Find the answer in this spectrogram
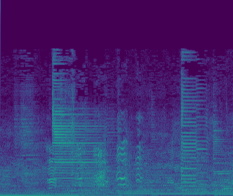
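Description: Solo steel-string acoustic guitar playing the song's instrumental outro, with a low bass note ringing under picked higher notes.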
